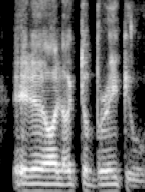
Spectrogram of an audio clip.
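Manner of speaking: put-on thick Romanian accent, low, hushed and very quiet. Mocking background actors playing Americans, in a thick Romanian accent. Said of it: "have a very thick Romanian accent".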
